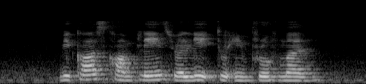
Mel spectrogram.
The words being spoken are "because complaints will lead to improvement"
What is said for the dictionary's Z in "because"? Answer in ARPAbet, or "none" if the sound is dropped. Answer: S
